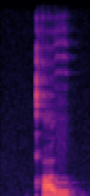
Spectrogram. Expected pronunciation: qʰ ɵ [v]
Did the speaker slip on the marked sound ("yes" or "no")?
no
